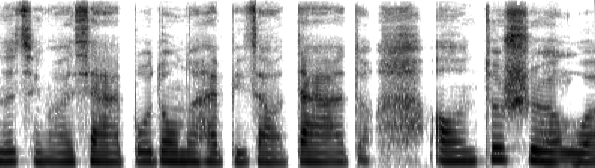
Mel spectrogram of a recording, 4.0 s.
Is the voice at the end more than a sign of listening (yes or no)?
no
